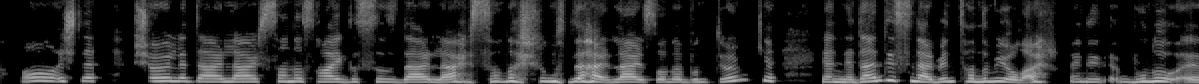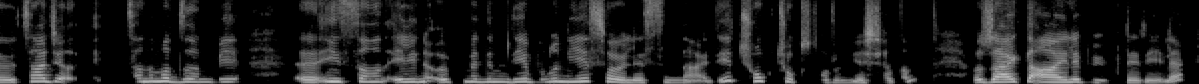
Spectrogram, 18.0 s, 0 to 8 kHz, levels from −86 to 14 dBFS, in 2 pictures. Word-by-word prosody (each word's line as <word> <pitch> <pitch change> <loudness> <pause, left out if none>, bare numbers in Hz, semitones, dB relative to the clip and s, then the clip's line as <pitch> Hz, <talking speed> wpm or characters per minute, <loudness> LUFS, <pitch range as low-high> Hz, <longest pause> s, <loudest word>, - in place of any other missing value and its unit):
a, 330 0 0
işte, 315 0 -1 0.3
"Şöyle 315 -1 0
derler, 280 0 +1
sana 285 +1 0
saygısız 260 -2 -2
derler, 240 +1 +2
sana 275 +6 +4
şunu 285 +3 +2
derler, 245 -3 +4
sana 235 0 -3
bunu" 230 +1 -6
Diyorum 325 - -1
ki 335 - 0 0.3
yani, 245 -1 -1
"Neden 280 +10 +2
desinler, 320 - +4
beni 280 +2 0
tanımıyorlar?" 275 -3 +1
Hani, 260 -1 -6
bunu, 275 +4 +2
eee, 220 -1 +1
sadece 290 +1 +1 0.5
tanımadığım 265 -4 0
bir, 260 0 -6 0.5
eee, 225 - +1
insanın 275 -2 +2
elini 255 +4 0
öpmedim 255 0 -3
diye 260 -2 -3
bunu 270 +3 -1
niye 275 +3 +1
söylesinler 205 -7 -2
diye 350 - 0
çok 320 -2 -1
çok 270 -5 -4
sorun 195 -4 -7
yaşadım. 200 - -5 0.4
Özellikle 240 +2 +4
aile 230 0 +4
büyükleriyle 195 - -6
260 Hz, 135 wpm, -24 LUFS, 235-285 Hz, 0.5 s, sana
